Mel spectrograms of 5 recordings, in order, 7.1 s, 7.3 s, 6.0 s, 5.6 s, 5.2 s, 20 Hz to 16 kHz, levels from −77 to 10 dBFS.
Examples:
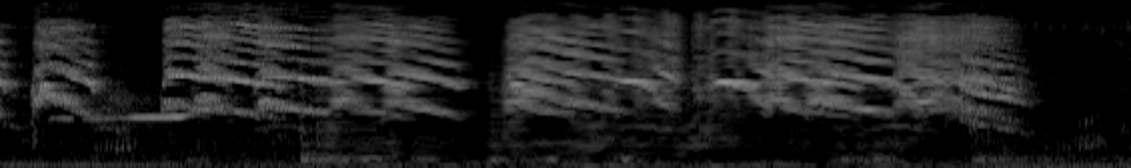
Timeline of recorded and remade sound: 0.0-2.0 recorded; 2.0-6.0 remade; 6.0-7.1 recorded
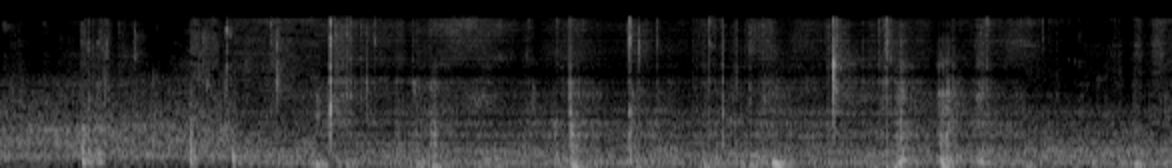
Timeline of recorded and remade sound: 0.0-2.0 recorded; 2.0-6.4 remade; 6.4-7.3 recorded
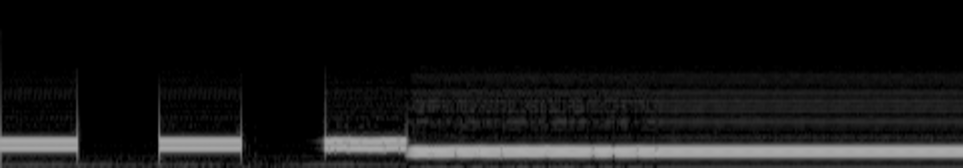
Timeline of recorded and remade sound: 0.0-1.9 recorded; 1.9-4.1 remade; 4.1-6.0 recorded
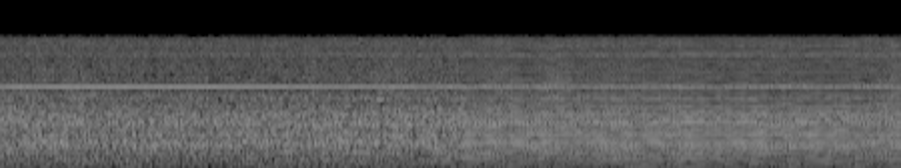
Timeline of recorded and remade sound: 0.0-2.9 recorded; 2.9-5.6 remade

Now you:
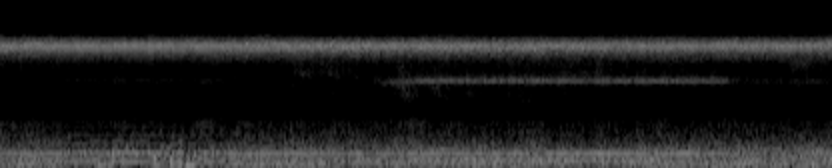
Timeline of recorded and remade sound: 0.0-0.4 recorded; 0.4-1.4 remade; 1.4-5.2 recorded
